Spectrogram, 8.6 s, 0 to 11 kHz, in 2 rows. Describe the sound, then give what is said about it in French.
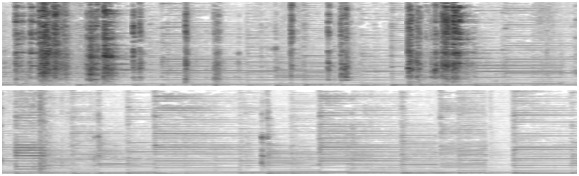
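Dishes clink and clatter repeatedly as crockery from about 5 metres of crates is handled and sorted at the RETAP ressourcerie in Bourg-en-Bresse, with bright ringing knocks of crockery and glass, busiest early on and settling into lighter clinks. “on a à euh, peu près 5 mètres de caisse euh, remplie de vaisselle”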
